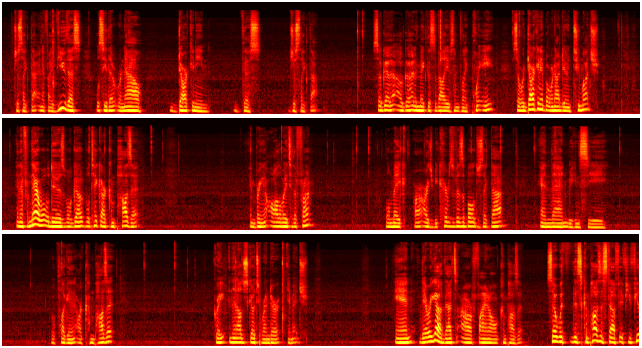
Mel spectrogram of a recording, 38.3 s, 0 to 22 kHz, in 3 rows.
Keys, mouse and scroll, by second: 0.9 ctrl+shift+click, 1.7 middle click, 2.4-6.9 drag, 6.9 middle click, 7.1 click, 8.0 KP_Decimal, 8.2 KP_8, 10.1 click, 10.9 middle click, 11.3 scroll down 1, 12.3 middle click, 13.9-15.9 drag, 15.9 middle click, 16.6-17.6 scroll up 1, 17.6 click, 18.5 middle click, 18.8-19.2 scroll up 1, 19.2 middle click, 19.8 click, 20.7 ctrl+click, 21.3 middle click, 23.4 click, 24.0-25.1 scroll up 1, 25.1-27.4 drag, 27.8 middle click, 28.3 click, 29.1 middle click, 30.6-32.1 drag, 32.9 alt+middle click.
